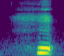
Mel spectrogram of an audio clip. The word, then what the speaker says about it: へ: Fourth letter is he, ha, hi, hu, he. H and E sound. He.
